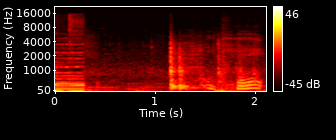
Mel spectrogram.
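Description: Piano background music that ends within the first half second. Then a short, sharp clatter about a second in, and a man's voice starting near the end.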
